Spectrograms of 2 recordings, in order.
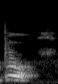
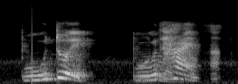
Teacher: like when you use it separately, you say 不. 不 You use the falling tone 不. But when you put it together, you use the raising tone like 不 对, 不 太 难.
